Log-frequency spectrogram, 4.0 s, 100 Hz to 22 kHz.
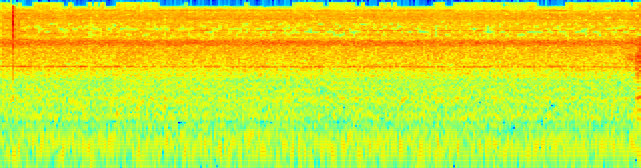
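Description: Steady jet engine roar of an AVRO RJ100 airliner on landing approach in X-Plane 11, a constant broadband drone with a thin high whine, loud and unbroken throughout.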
